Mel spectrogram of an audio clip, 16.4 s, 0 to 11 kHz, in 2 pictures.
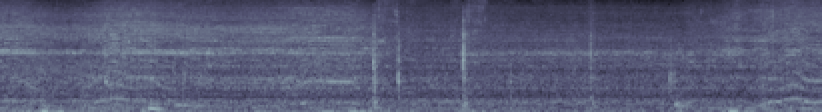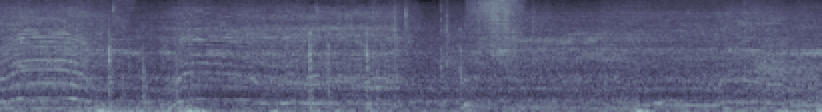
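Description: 5-ton electric forklift working: a steady electric hum, with a motor whine that rises and falls in pitch about halfway through as the load of boards is set down and the truck backs off, and a few sharp clicks and knocks.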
